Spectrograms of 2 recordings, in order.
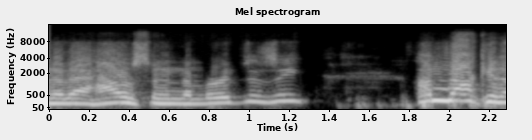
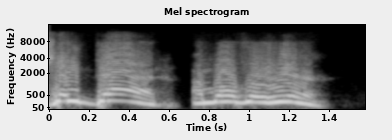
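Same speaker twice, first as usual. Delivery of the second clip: slow, hard, tough-guy voice. Retelling a kid's reply after being caught by Dad: imitating a tough voice. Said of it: "With a tough voice".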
